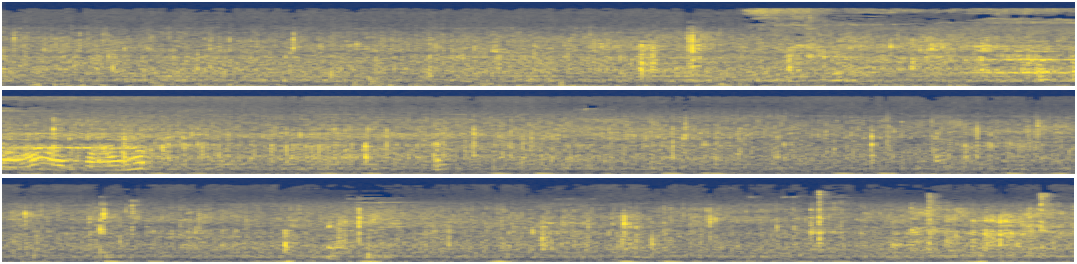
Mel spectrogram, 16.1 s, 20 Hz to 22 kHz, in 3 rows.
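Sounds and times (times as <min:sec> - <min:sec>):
bike tyres crackling on dirt: 0:00.0 - 0:05.5, 0:06.1 - 0:16.0
wind buffeting microphone: 0:00.0 - 0:11.7.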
